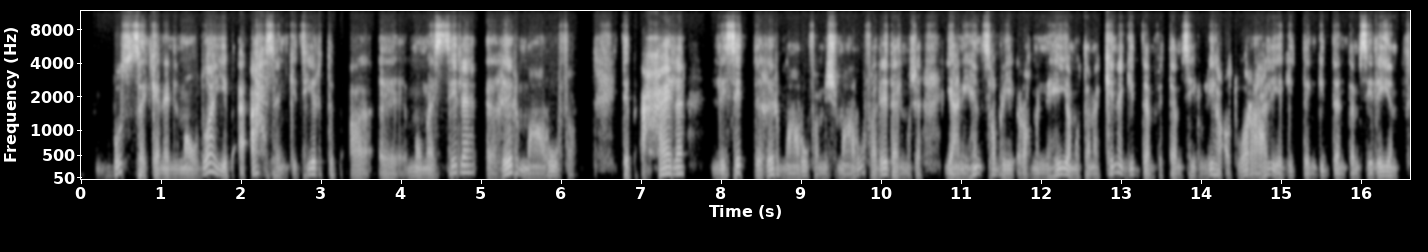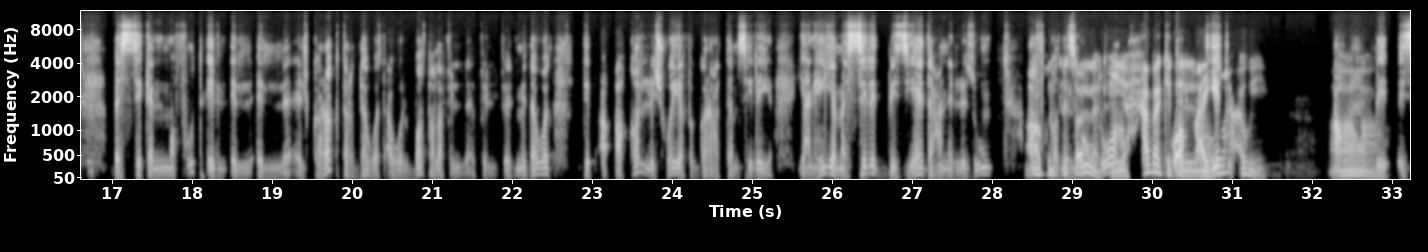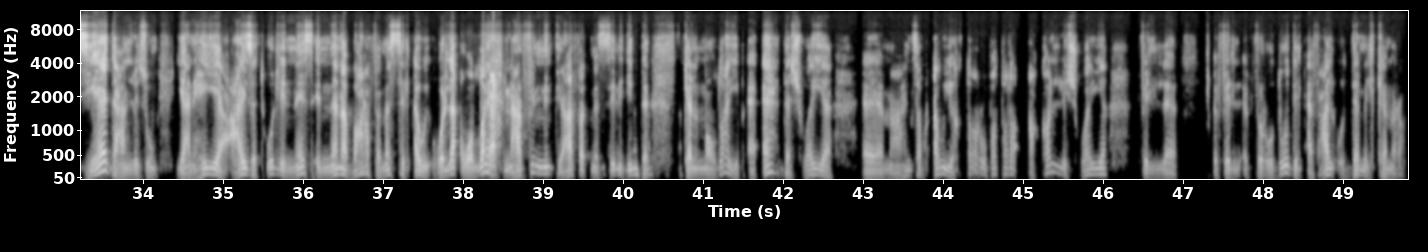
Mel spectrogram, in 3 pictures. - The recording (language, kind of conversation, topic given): Arabic, podcast, إيه الفيلم أو المسلسل اللي حسّسك بالحنين ورجّعك لأيام زمان؟
- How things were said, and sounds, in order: tapping; in English: "الCharacter"; laugh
